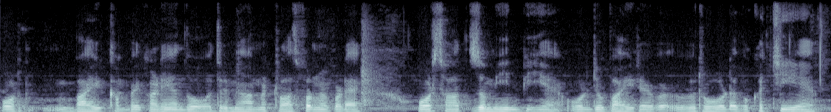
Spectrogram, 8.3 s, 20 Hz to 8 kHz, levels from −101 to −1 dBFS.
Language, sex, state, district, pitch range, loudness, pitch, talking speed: Hindi, male, Delhi, New Delhi, 110-120 Hz, -21 LUFS, 115 Hz, 185 wpm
